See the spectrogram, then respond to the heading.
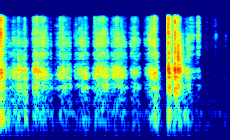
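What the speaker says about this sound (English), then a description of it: "it makes a crazy sound when you use it as a mani pad this way" A fingerboard scrapes repeatedly across a wooden pallet used as a manual pad, giving a string of close, gritty rubbing strokes in a steady rhythm before a louder final scrape and a sudden stop.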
